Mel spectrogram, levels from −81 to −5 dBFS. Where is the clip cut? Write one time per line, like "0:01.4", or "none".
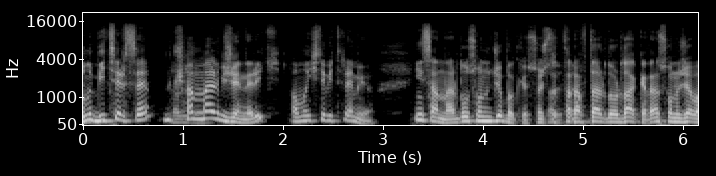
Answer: none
